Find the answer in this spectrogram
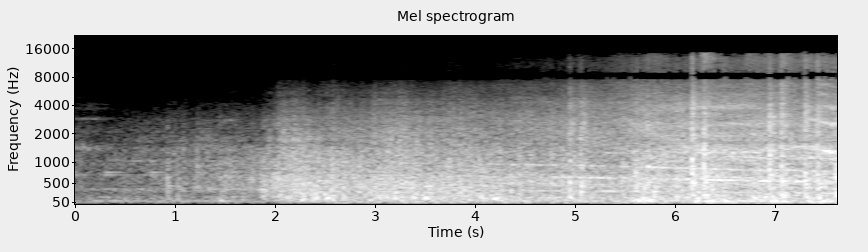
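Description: JR 213 series electric multiple-unit train approaching and passing close by. Its noise rises from about two seconds in, and wheels click over the rail joints in the last few seconds.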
